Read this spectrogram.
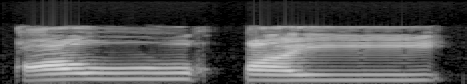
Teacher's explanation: क़ाफ को ज़बान की जड़ से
